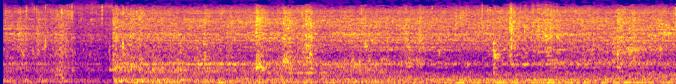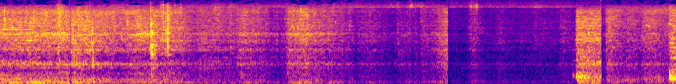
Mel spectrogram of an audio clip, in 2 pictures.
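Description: Hands squelch and slap wet raw meat in a bowl.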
